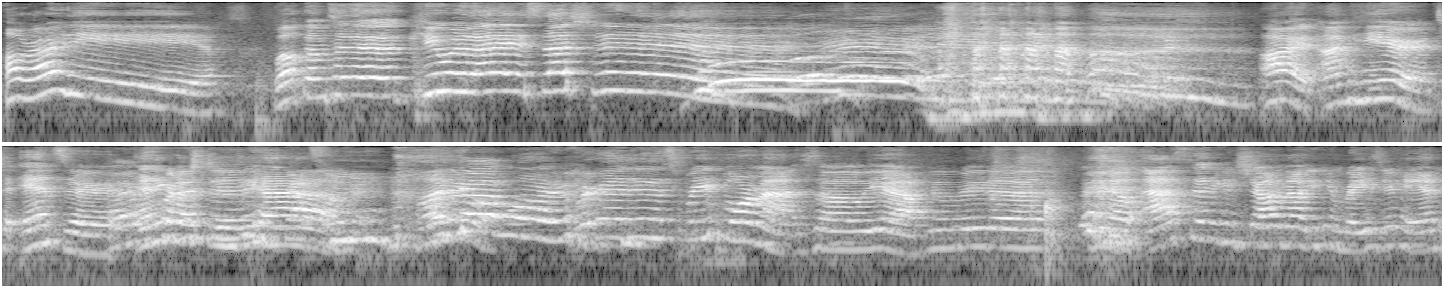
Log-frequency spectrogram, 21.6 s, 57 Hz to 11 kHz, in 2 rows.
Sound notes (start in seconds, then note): 5.1 cheers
